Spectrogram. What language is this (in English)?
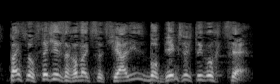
Polish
